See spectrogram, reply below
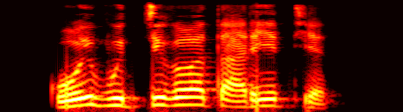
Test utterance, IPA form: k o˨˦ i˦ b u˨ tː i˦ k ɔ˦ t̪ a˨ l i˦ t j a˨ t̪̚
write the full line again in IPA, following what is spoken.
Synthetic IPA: k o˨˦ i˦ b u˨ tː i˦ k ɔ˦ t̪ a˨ ɾ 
